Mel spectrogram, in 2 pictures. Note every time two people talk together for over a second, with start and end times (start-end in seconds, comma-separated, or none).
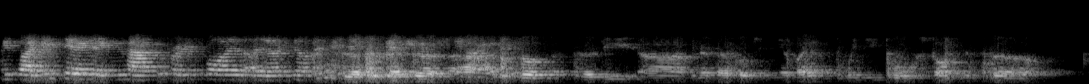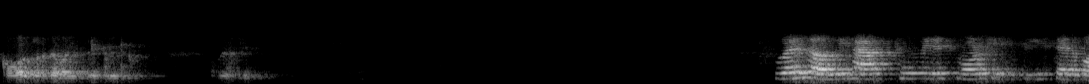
3.2-5.1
